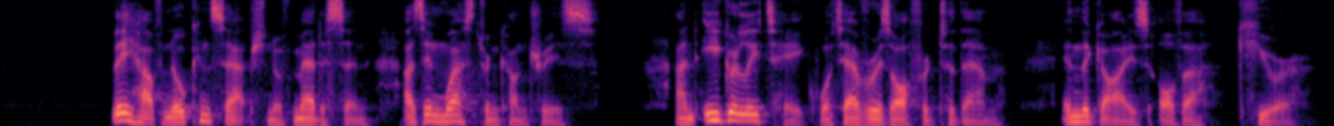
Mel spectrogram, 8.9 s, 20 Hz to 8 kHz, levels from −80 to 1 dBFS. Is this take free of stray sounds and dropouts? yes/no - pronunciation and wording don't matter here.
yes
